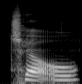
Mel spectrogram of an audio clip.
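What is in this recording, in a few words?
"qiu", Mandarin Chinese, third tone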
